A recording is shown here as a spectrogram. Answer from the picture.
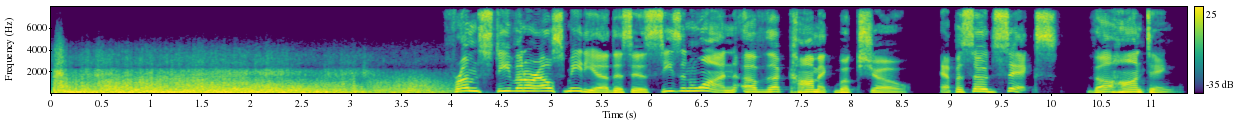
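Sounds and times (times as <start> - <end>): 
planet exploding sound effect: 0.0 - 4.7
speech: 4.0 - 11.3.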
